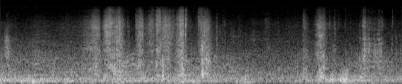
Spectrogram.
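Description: Wind noise and handling noise on a camcorder's built-in microphone: a steady low hiss, with several short rustling scrapes between about one and two seconds in and again just after three seconds.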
